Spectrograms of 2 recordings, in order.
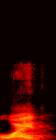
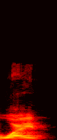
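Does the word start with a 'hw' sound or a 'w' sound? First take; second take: w; w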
